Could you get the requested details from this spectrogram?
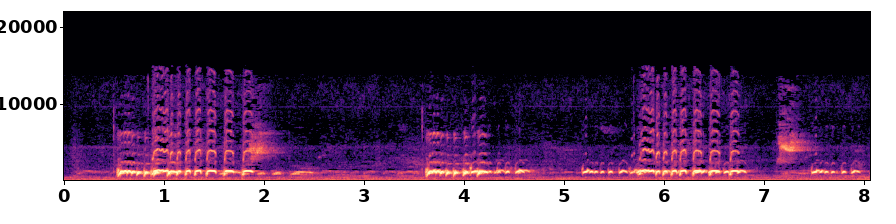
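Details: Local zebra dove with a fast, tight song used as a lure for other doves: four separate bursts of rapid, rolling trilled coos with quiet gaps between them.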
